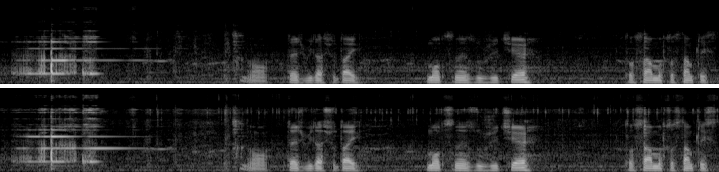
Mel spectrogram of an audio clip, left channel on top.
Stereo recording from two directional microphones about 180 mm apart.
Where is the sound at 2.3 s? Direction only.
20° right (ahead or behind).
